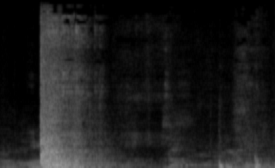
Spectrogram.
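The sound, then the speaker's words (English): A door falls outward after its loose screws are taken out, landing with one loud bang that rings briefly and fades, followed by quieter sounds that may be voices. “As he took the last one out, the door fell outwards with a huge bang.”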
